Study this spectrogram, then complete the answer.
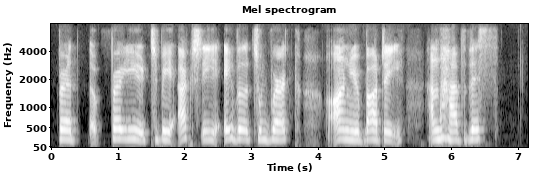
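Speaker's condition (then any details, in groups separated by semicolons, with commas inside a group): Friedreich's ataxia; progressive, not yet on skyclaras, drug not yet funded; losing speech, losing swallow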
